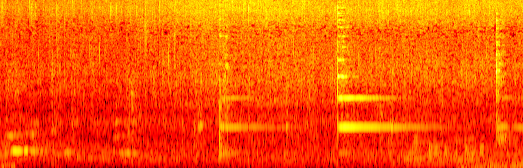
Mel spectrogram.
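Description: Sliced onions fry in hot oil for a beef roast, giving a steady close sizzle with occasional stirring clinks and scrapes and no voices.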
